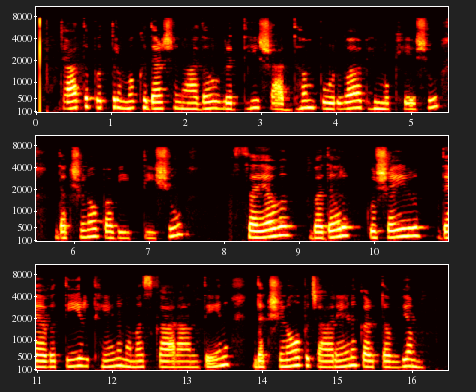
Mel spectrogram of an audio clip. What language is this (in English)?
Sanskrit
